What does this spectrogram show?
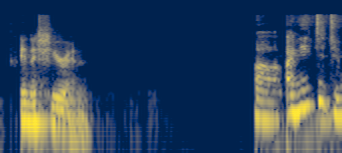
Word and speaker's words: Inisherin: reviewing the Banshees of inertian in the and Sharon in a Sharon there we go I'm like I knew that I was not pronouncing one of those eyes there um in a Sheeran uh I need to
